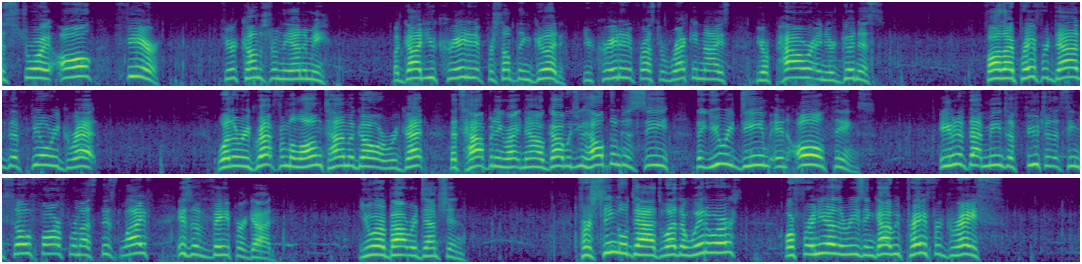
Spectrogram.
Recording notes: This was recorded outdoors at our church wide campout. We apoligize for the audio quality.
